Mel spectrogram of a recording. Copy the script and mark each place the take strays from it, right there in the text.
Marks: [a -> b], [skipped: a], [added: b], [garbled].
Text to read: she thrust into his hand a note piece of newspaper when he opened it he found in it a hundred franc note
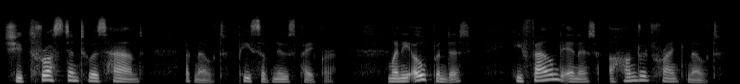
she thrust into his hand a note piece of newspaper when he opened it he found in it a hundred franc note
